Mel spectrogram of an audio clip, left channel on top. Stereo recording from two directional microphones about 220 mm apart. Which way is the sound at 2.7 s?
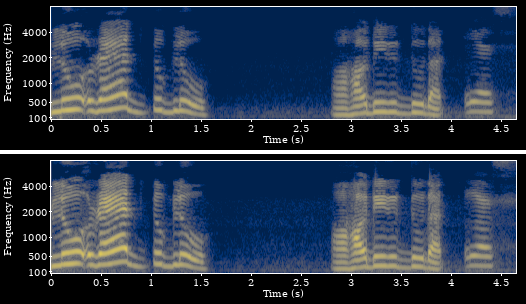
25° right (ahead or behind).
